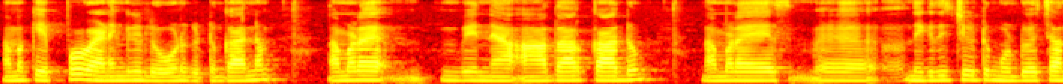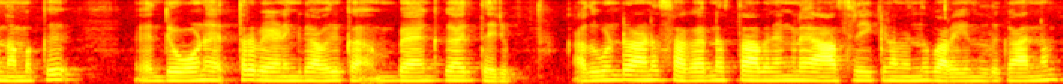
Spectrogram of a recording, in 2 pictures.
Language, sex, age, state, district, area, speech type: Malayalam, female, 60+, Kerala, Wayanad, rural, spontaneous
